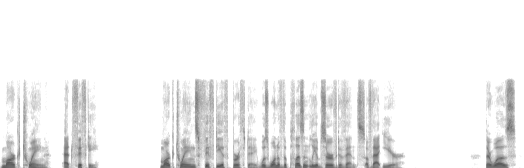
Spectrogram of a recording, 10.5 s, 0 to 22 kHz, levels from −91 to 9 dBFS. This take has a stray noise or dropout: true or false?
false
